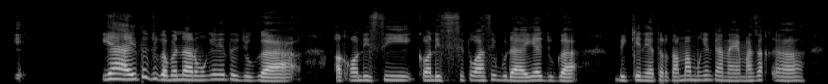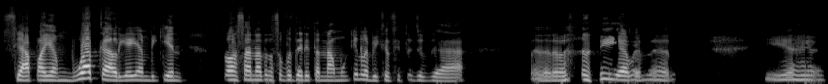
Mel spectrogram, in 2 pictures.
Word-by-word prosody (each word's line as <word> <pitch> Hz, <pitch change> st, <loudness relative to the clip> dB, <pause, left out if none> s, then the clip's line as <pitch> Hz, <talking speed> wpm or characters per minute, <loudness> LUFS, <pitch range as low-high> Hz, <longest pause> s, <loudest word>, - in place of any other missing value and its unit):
I -, -, -12 dB, 0.8 s
ya, 250 Hz, +2 st, +3 dB, 0.2 s
itu 250 Hz, +9 st, -1 dB
juga 225 Hz, -4 st, +2 dB
benar, 210 Hz, -1 st, +3 dB
mungkin 220 Hz, +3 st, -4 dB
itu 220 Hz, -1 st, -3 dB
juga, 180 Hz, -2 st, 0 dB, 0.7 s
eee, -, -, 0 dB
kondisi 190 Hz, +1 st, -4 dB, 0.3 s
kondisi 190 Hz, -1 st, -2 dB
situasi 190 Hz, +1 st, -1 dB
budaya 180 Hz, -1 st, +1 dB
juga 175 Hz, -2 st, 0 dB, 0.4 s
bikin, 185 Hz, +1 st, -3 dB
ya -, -, -2 dB
terutama 185 Hz, +2 st, -3 dB
mungkin 205 Hz, +1 st, -8 dB
karena 185 Hz, -3 st, -3 dB
yang 175 Hz, -, -8 dB
masak, 195 Hz, +3 st, -4 dB
eee, 180 Hz, -1 st, -3 dB, 0.3 s
siapa 195 Hz, +1 st, +4 dB
yang 190 Hz, -1 st, +1 dB
buat 280 Hz, +6 st, +9 dB
kali 195 Hz, -3 st, +6 dB
ya, 200 Hz, -, +2 dB
yang 190 Hz, -, -5 dB
bikin 185 Hz, -1 st, -1 dB, 0.4 s
suasana 210 Hz, -1 st, +4 dB
tersebut 210 Hz, 0 st, -4 dB
jadi 200 Hz, -1 st, +1 dB
tenang. 185 Hz, -1 st, +1 dB
Mungkin 195 Hz, +5 st, -5 dB
lebih 185 Hz, -3 st, -3 dB
ke 195 Hz, -, -2 dB
situ 200 Hz, +3 st, -16 dB
juga. 175 Hz, -4 st, -3 dB, 0.7 s
Bener 190 Hz, +1 st, -1 dB
bener, 215 Hz, -5 st, -1 dB
iya, 230 Hz, -5 st, +3 dB
bener. 205 Hz, +1 st, -5 dB, 1.0 s
Iya 220 Hz, -3 st, -5 dB, 0.2 s
ya. 210 Hz, -, -5 dB
195 Hz, 160 wpm, -25 LUFS, 185-210 Hz, 1.0 s, buat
